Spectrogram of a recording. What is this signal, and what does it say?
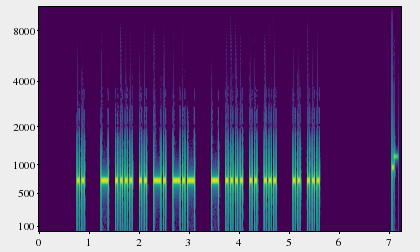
Morse code, heard as a keyed tone, about 25 wpm, 700 Hz. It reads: I THINK THIS IS
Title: Sets of 4 Words 25wpm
